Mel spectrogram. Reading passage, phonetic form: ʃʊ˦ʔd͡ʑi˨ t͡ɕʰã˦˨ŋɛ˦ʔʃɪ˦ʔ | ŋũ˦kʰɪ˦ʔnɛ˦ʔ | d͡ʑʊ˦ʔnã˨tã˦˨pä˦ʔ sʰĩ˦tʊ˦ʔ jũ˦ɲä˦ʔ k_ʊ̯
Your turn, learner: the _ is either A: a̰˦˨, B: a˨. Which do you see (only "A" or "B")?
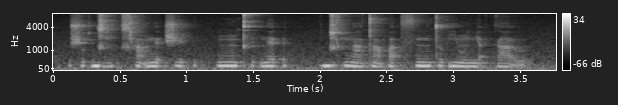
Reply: A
